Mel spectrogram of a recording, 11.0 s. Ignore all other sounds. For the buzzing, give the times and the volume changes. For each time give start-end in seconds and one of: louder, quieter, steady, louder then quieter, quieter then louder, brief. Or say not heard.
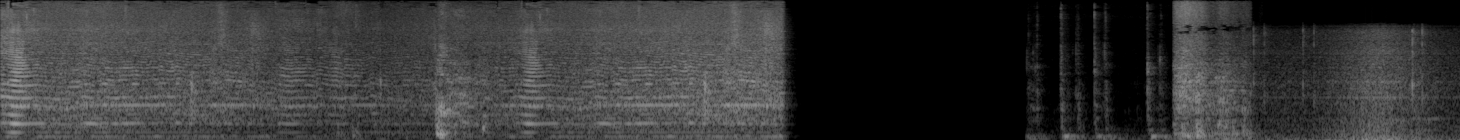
0.0-5.9 quieter then louder.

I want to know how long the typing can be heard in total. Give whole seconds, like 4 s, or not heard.
3 s.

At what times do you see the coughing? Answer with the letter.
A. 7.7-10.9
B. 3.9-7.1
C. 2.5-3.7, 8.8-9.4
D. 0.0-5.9
C.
